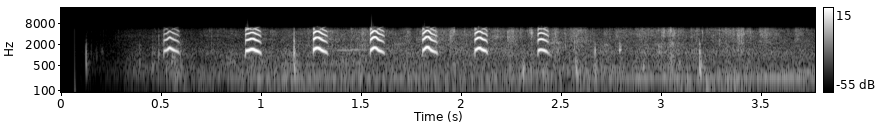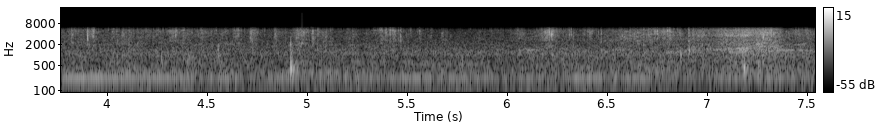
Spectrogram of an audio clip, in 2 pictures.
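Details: Rescue puppies, 9 weeks old, Plott hound and Labrador mix; a rapid series of about eight high, squeaky yelps in the first two and a half seconds, followed by a steady background hum.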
